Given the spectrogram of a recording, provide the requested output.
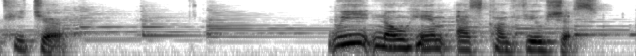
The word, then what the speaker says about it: Confucius: It comes from pronouncing Master Keng really fast. So Confucius, you say it really fast, Confucius sounded like Confucius to the Jesuits who were in China in the 16th century.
